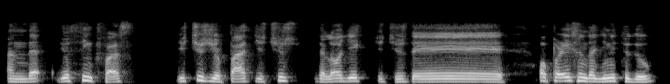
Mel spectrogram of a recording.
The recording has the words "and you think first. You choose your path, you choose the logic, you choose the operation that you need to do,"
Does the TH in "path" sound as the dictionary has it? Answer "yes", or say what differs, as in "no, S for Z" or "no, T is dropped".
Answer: no, T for TH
